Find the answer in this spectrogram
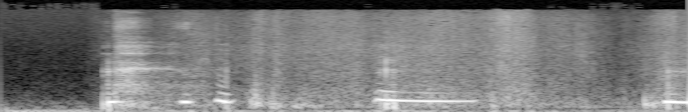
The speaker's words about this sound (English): Your yawns are adorable. Finally. Getting a little sleepy.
